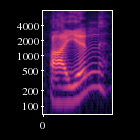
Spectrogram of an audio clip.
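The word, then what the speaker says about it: עין: If you said silent, you are correct. This is the silent ayin, and both the ayin and the aleph are the two silent letters in the Hebrew alphabet. They make no sound of their own. They simply make the sound of the vowel under or next to them.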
